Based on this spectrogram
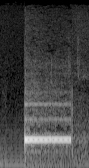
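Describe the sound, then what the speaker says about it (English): A telephone call being dialed produces a single loud, sustained keypad tone lasting about a second, sharp on and off over a faint background hum. "we had her place a phone call to her ex-husband, who is now residing in Miami"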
